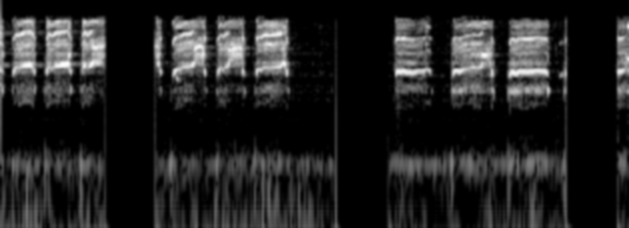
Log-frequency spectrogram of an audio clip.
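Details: Female osprey calling at the Loch Arkaig nest as her mate brings the day's second fish; clusters of two to three harsh, whistled shrieks separated by short silences.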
